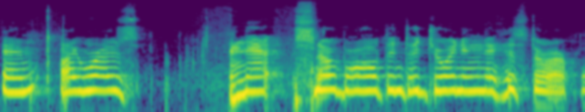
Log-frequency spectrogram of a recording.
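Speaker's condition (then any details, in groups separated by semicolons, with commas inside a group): ALS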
